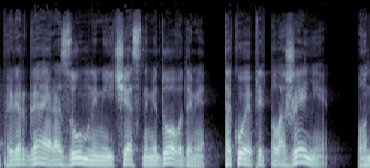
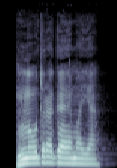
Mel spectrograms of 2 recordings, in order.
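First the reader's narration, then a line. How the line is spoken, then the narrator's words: Dry. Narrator (Russian): сказал он ей сухо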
